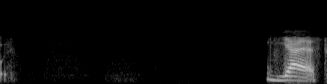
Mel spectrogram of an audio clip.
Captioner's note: silence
